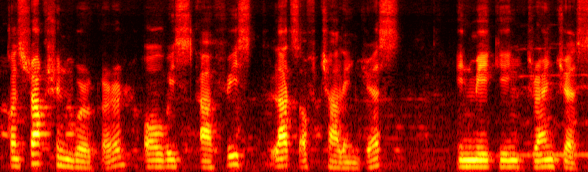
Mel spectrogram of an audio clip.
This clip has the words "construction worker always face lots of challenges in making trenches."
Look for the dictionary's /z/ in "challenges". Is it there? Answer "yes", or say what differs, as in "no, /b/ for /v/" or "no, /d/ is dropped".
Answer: no, /s/ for /z/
